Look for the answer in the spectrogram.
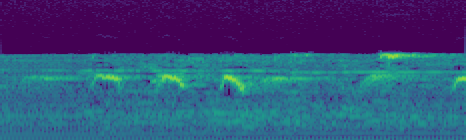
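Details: White-rumped shama in a singing competition, long-tail class: short clear whistled notes near two kilohertz, each slurred down, given about every third of a second, with steady background hum.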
